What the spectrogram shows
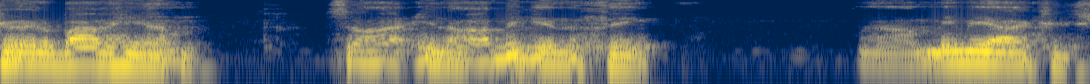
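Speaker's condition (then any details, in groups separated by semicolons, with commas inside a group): ALS; hoarse voice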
